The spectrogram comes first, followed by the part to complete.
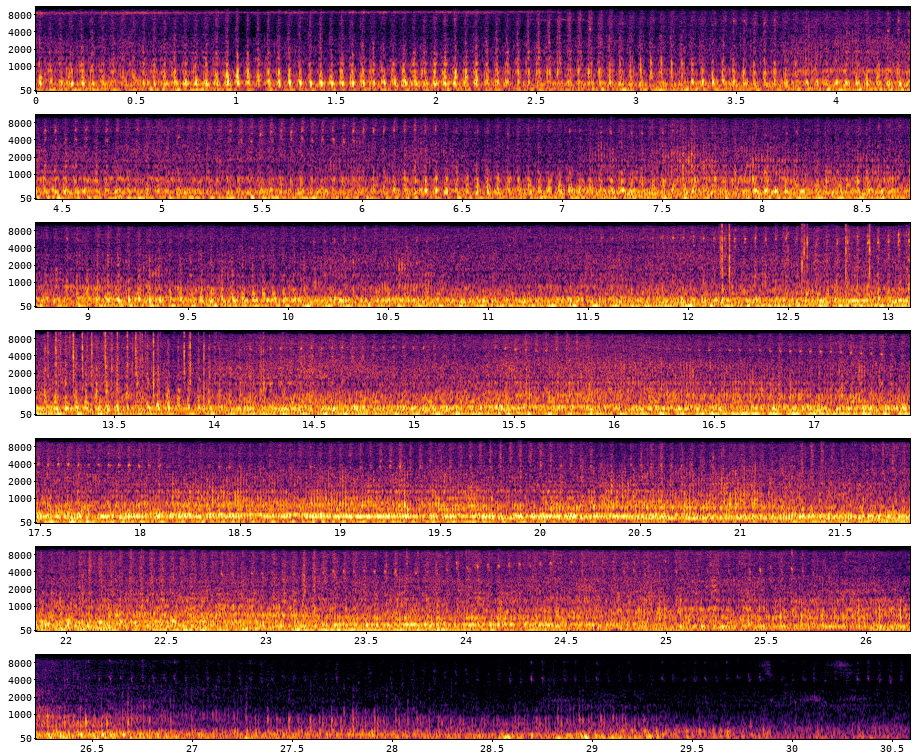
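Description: Helicopter flying close by: loud, steady rotor and engine noise that falls away about four seconds before the end.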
